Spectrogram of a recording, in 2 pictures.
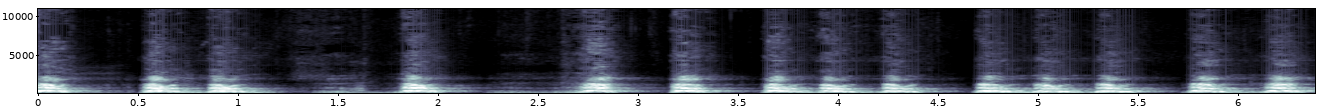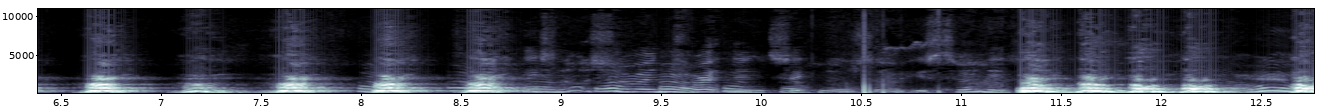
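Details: Bhote Kukur, the Tibetan Mastiff kept as a guardian dog in Nepal, barks in fast deep volleys, pauses while a person speaks briefly, then resumes barking rapidly.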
